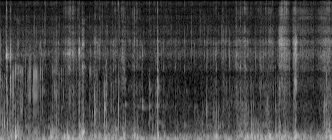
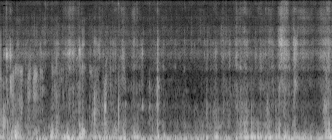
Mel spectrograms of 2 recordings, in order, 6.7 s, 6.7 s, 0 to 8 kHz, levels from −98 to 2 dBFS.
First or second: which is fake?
second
